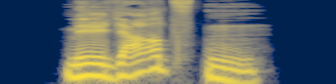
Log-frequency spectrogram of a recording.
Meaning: inflection of milliardste: 1. strong genitive masculine/neuter singular 2. weak/mixed genitive/dative all-gender singular 3. strong/weak/mixed accusative masculine singular 4. strong dative plural
- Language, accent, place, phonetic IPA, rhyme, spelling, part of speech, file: German, Germany, Berlin, [mɪˈli̯aʁt͡stn̩], -aʁt͡stn̩, milliardsten, adjective, De-milliardsten.ogg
